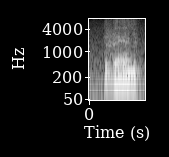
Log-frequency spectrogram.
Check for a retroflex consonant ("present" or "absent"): present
